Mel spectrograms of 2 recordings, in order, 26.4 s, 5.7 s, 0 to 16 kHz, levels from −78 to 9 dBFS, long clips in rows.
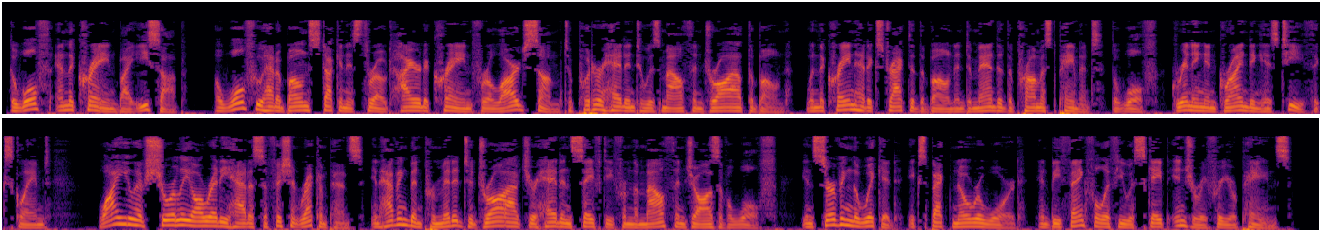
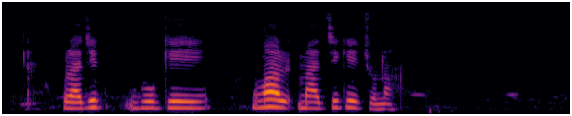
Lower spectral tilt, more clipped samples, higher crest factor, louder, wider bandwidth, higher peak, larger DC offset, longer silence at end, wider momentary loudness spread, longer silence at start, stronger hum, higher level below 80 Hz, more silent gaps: second, -4.5 dB/octave vs -6.5 dB/octave; neither; about the same, 16 dB vs 20 dB; first, -20 LUFS vs -24 LUFS; second, 8.8 kHz vs 11 kHz; about the same, -4 dBFS vs -6 dBFS; neither; second, 0.3 s vs 1.75 s; second, 9 LU vs 18 LU; second, 0.1 s vs 0.6 s; neither; first, -40 dBFS vs -80 dBFS; neither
